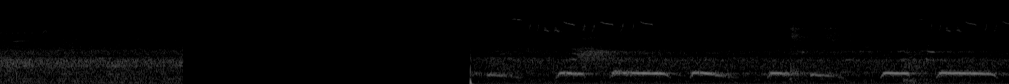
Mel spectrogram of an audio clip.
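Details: Common wood pigeon, heard on a walk in Nowa Huta, gives a soft, low, hooting run of coos in a rhythmic phrase, with thin high chirps from other small birds and a brief silent gap.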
